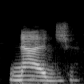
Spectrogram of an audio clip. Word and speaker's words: nudge: tough one where the the d and g sound go together so the word is actually nudge not nudge okay can everyone repeat after me nudge this is a good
